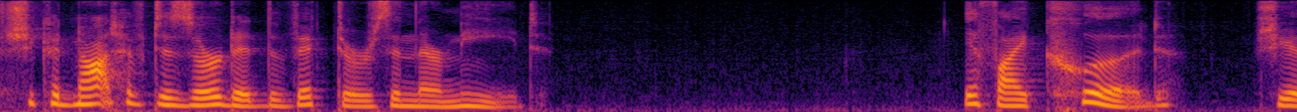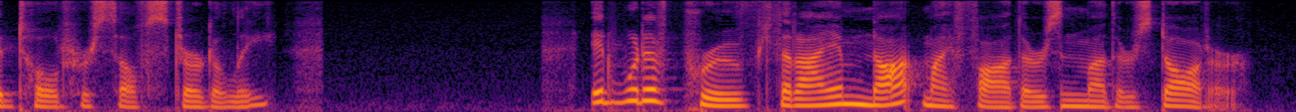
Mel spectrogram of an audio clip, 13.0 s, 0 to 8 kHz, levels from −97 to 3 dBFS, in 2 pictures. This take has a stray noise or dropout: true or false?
false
